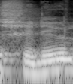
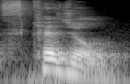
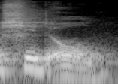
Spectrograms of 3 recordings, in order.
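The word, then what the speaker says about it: schedule: আসলে সঠিক উচ্চারণটা হবে স্কেজুল। স্কেজুল। স্কেজুল। আর যদি ব্রিটিশ উচ্চারণ আমরা বলি তাহলে এটির উচ্চারণটা হবে শিডিউল। শিডিউল। শিডিউল। আমেরিকানরা বলে থাকে স্কেজুল, আর ব্রিটিশরা বলে থাকে শিডিউল।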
